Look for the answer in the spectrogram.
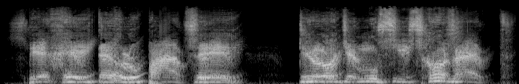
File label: Night Elf Male Help; wowpreklad; czwow; NightElfVocalMale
